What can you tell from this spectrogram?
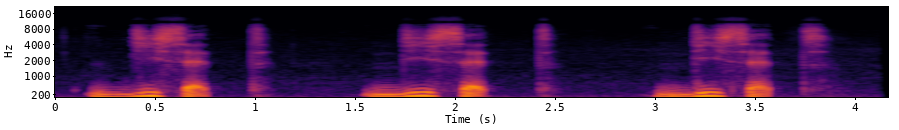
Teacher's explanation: you don't insist on the S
